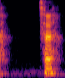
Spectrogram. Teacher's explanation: sounds that are stops, where you release a puff of air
